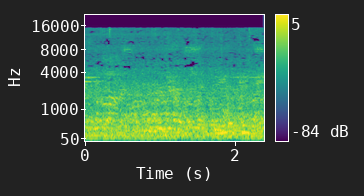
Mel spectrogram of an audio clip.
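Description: Chatter of several people talking at once, a steady mix of voices with no single voice standing out.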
